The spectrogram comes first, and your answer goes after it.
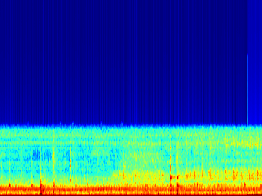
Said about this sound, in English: bore out the center of it. And we're boring it out to put in one of these threaded inserts.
